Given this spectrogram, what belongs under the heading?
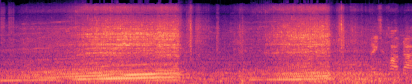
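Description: Toyota Supra with a manual gearbox and single turbo, its engine revving up in loud rising pulls from inside the car, easing off and building again, with a voice talking over it.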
